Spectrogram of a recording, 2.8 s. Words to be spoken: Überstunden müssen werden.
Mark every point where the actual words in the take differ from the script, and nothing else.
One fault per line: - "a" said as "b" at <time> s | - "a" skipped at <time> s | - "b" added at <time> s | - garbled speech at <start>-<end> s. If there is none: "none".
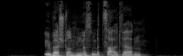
- "bezahlt" added at 1.4 s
